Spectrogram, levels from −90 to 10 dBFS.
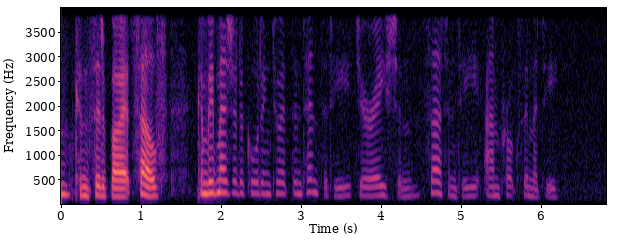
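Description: No technical faults are audible.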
